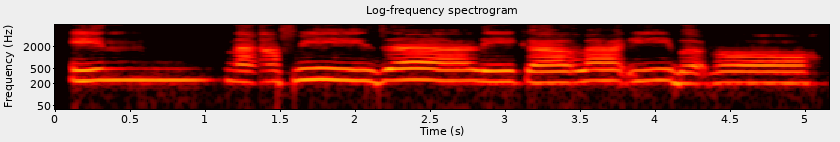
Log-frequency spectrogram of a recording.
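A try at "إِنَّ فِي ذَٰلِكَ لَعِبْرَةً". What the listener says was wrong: Roh, tidak ada mad, Bu. Sepertinya kurang satu ketukan, Bu.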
